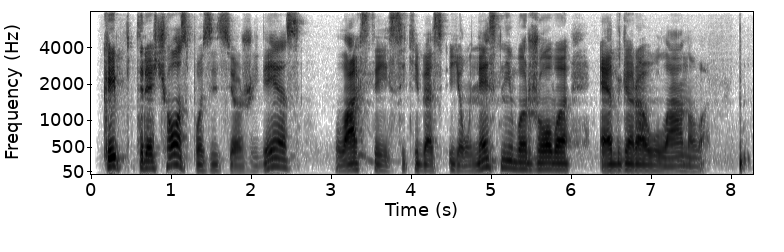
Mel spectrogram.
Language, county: Lithuanian, Vilnius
